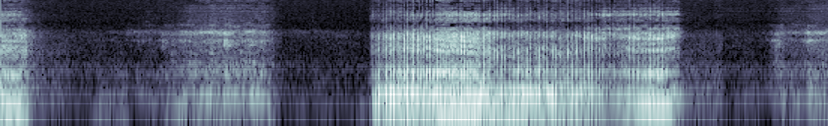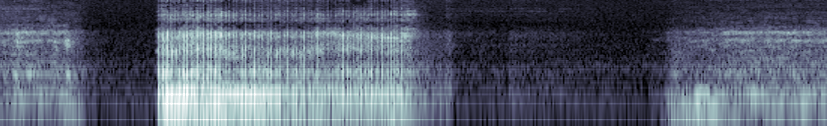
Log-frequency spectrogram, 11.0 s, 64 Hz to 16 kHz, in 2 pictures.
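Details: Sleeping English bulldog gives loud, rough snorting snores, about 15 breaths a minute with quieter out-breaths: snoring.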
